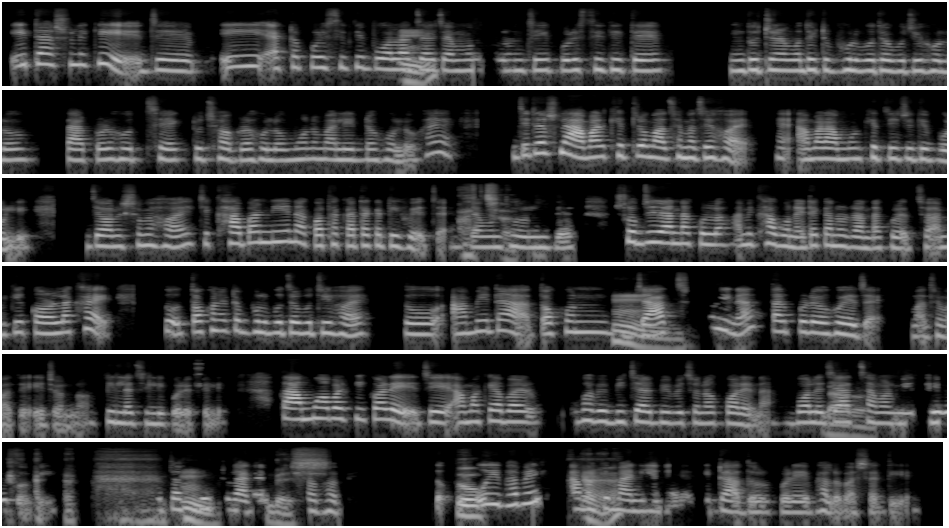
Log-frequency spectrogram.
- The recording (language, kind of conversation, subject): Bengali, podcast, আপনি কীভাবে বিচার না করে শুনতে পারেন?
- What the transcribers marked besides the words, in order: chuckle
